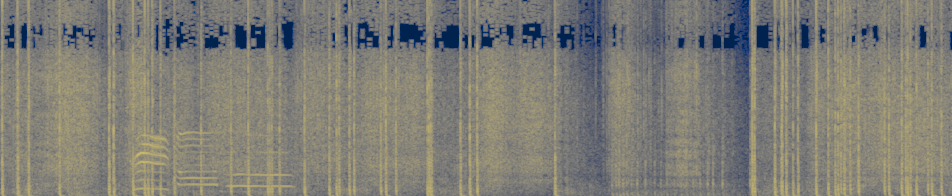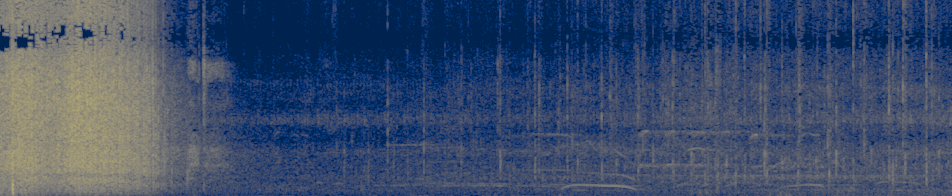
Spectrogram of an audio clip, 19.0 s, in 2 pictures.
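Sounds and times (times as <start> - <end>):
fireworks crackling: 0.0 - 11.4.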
